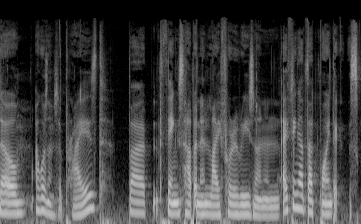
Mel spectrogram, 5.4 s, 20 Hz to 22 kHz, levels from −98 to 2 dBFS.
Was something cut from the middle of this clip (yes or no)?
yes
